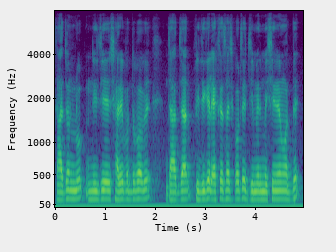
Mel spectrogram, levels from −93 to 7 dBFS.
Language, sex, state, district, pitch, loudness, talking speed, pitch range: Bengali, male, Tripura, West Tripura, 130 Hz, -19 LUFS, 170 wpm, 125-130 Hz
